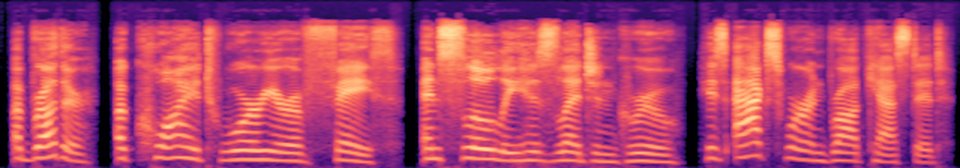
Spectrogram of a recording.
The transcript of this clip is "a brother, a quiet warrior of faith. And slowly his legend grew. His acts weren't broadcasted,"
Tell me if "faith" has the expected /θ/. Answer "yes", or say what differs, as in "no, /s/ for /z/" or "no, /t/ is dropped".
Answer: yes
